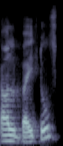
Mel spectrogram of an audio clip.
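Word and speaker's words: البيت: Like al-baytu. So we are pronouncing the Hamzatul Wasal. Al-baytu, because before this Hamzatul Wasal, there is no letter. Before the al-baytu, there is no letter.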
